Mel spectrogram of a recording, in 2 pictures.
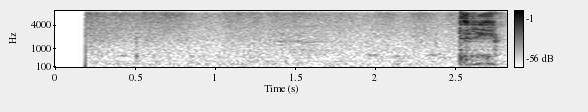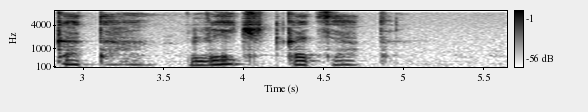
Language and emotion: Russian, neutral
